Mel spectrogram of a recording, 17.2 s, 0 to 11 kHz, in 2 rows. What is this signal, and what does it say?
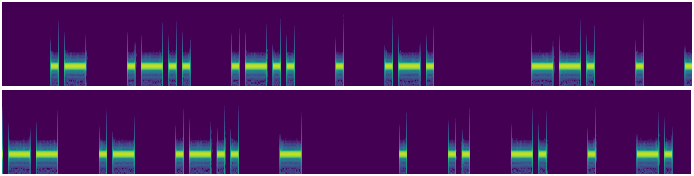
Morse code, heard as a keyed tone, about 14 wpm, spaced as for 10 wpm, 680 Hz. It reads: ALLER GEWALT EINEN
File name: Morsekurs / Witze / Witz 12. April 2022 50 F70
